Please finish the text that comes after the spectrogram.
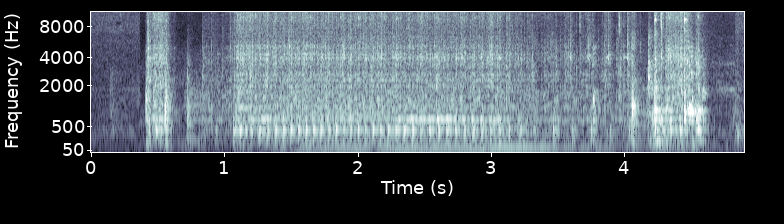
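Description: A sewing machine runs a steady continuous top-stitch along a closed-up opening of a reversible boho sling bag, close and fairly loud for about three seconds, with handling noises at the start and end.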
